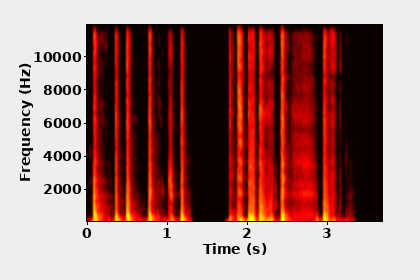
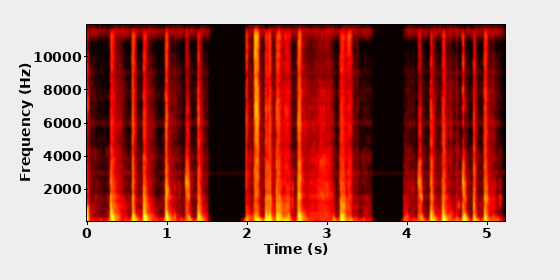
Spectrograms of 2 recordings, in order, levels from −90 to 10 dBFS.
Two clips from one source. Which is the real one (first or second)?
first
